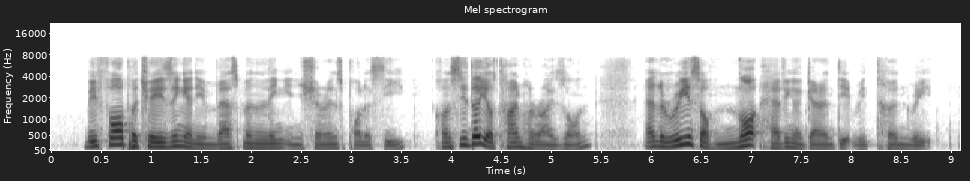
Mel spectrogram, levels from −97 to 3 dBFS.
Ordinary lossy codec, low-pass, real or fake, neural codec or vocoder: none; 7.2 kHz; fake; codec, 44.1 kHz, 7.8 kbps, Pupu-Codec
